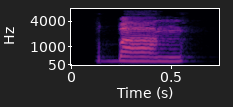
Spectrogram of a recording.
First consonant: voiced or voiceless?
voiced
